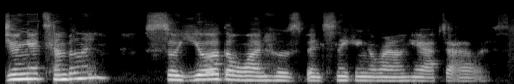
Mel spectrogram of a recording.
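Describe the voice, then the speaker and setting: A woman's voice: mid-range voice, fairly even intonation, unhurried, a little mellow, lightly acted, poor audio. A woman reading the part of a stern, suspicious schoolteacher at a table read, speaking with authority. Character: Miss Farrow, stern suspicious female schoolteacher. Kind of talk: table read of a pilot script.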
